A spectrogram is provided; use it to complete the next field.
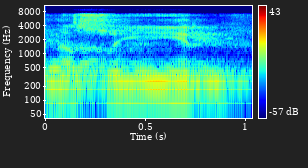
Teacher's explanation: سواد کو ہم وقف کر رہے ہیں را پہ، را باریک ہوگی کیونکہ اس سے پہلے یا ساکن ہے. وقفاً یہ را باریک ہے.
